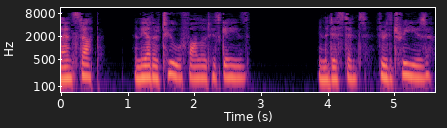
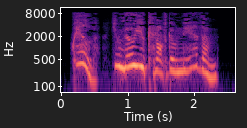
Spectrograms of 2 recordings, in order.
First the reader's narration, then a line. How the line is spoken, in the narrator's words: Jem said desperately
